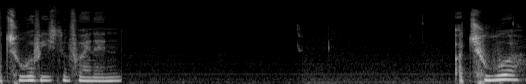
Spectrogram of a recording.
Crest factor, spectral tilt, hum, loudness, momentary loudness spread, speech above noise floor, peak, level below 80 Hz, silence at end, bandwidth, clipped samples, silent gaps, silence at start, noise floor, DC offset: 20 dB; -5 dB/octave; none; -22 LUFS; 13 LU; 37 dB; -6 dBFS; -48 dBFS; 0 s; 15 kHz; under 0.1%; none; 0 s; -58 dBFS; under 0.1%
